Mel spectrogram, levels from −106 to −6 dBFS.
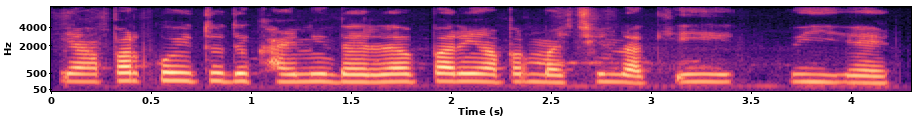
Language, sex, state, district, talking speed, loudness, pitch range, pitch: Hindi, female, Haryana, Jhajjar, 210 wpm, -19 LUFS, 225-245 Hz, 235 Hz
